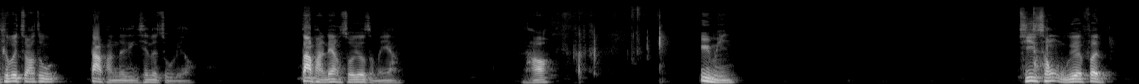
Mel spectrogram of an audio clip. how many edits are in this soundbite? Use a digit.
0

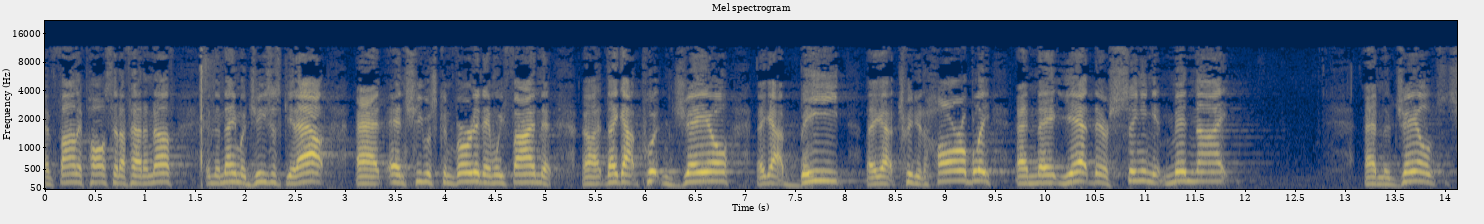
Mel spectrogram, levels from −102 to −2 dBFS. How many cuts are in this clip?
0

